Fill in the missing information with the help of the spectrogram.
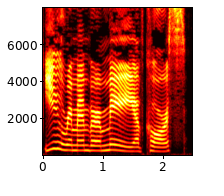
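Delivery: high, slow grumpy witch voice. Acted. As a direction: grumble it like an old witch. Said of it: "said Dyspepsia, looking grumpy".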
